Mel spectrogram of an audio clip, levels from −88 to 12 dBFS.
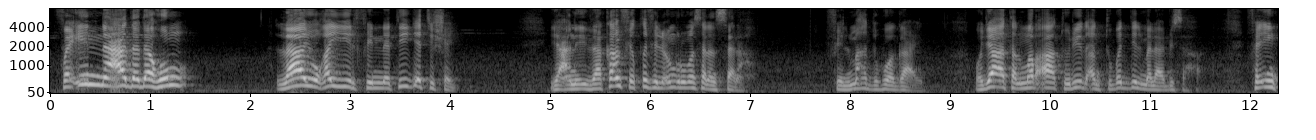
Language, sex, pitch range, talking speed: Arabic, male, 160-245 Hz, 125 wpm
